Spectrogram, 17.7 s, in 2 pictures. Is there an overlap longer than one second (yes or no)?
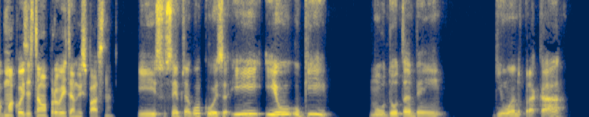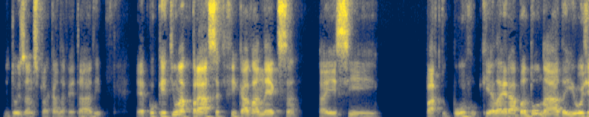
no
